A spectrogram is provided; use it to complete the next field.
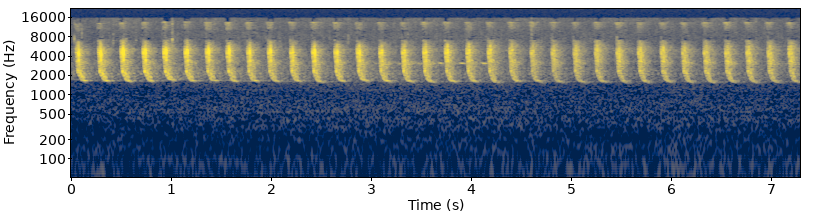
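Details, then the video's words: Common nightingale delivering a long, steady rattle of about thirty identical sharp notes, roughly four per second, loud and even throughout. "Nightingales Reign"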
